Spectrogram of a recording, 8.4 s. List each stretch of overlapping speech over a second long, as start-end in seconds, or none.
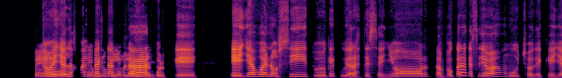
0.6-2.4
